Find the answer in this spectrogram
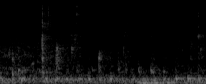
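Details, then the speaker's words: Bubble CPAP circuit leak test: steady low bubbling and gurgling of water under room noise after the circuit is reconnected; continuous bubbling shows a sealed circuit with no leak. "And at that point, the bubbling has ceased. And when I reconnect, we have bubbling, but that leak could be anywhere."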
